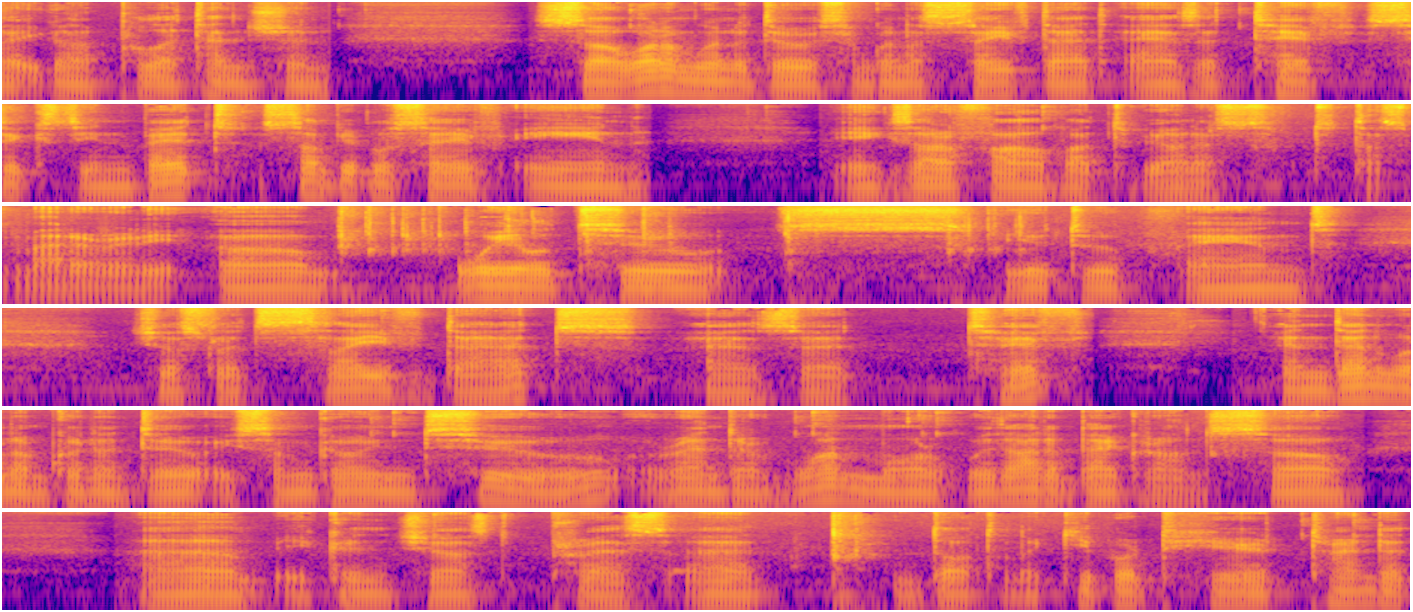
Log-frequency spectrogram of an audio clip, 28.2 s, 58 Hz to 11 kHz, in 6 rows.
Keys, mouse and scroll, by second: 1.0 click, 1.8 click, 3.9 click, 4.2 click, 5.1 click, 6.9 click, 7.5 click, 10.4-12.4 typing, 15.0 click, 17.0 click, 19.6 click, 21.0 click, 21.6 click, 24.5 click, 26.1 Delete, 27.6 click.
